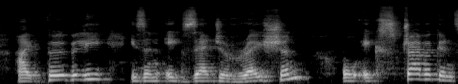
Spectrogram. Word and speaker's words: hyperbole: Hyperbole, we refer to that. Hyper, extra, right? Hyperbole is an exaggeration or extravagant statement used for effect. Now, I know some people pronounce it as hyperbole.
